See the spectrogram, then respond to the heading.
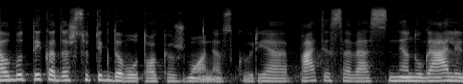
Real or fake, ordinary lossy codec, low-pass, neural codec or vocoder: fake; Opus, 64 kbps; 14.4 kHz; vocoder, 44.1 kHz, 128 mel bands every 256 samples, BigVGAN v2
